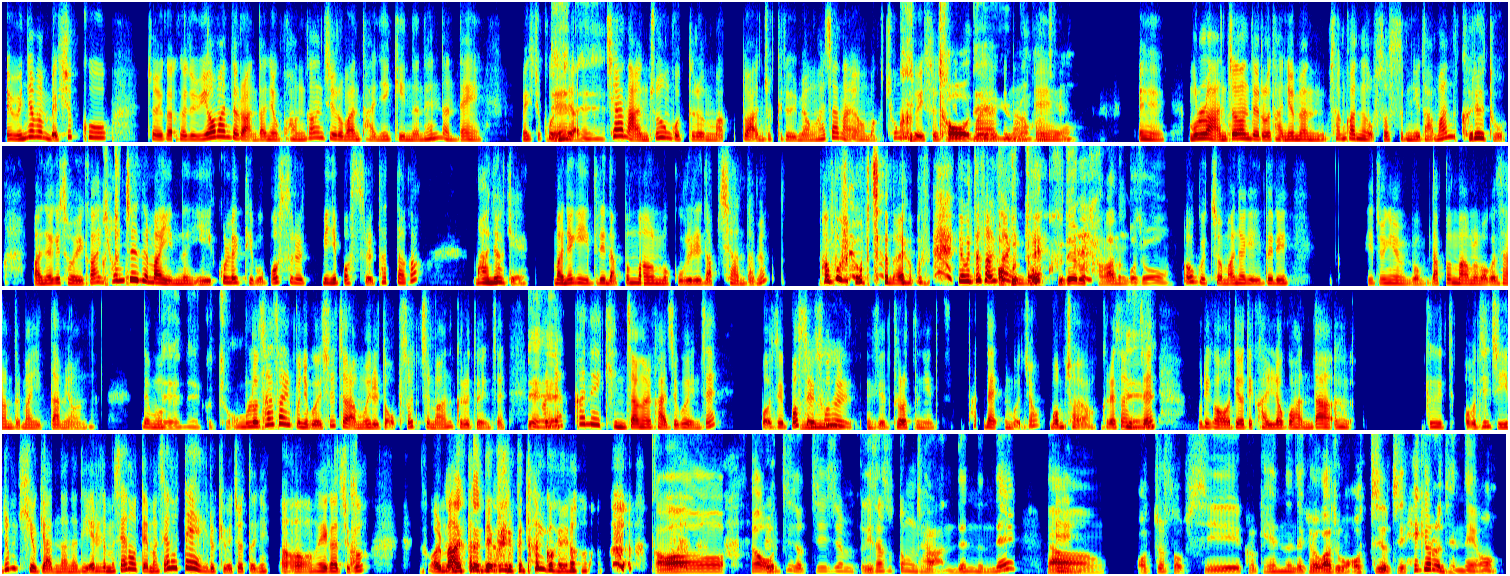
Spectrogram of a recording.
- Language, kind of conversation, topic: Korean, podcast, 관광지에서 우연히 만난 사람이 알려준 숨은 명소가 있나요?
- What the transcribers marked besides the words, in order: tapping; other background noise; laughing while speaking: "방법이 없잖아요. 그냥 혼자 상상인데"; laugh; laughing while speaking: "얼마 딱 내고 이렇게 탄 거예요"; laugh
